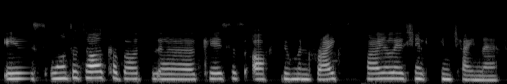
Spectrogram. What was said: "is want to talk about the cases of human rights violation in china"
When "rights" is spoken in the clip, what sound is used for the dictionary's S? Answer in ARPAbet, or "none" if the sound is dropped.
S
